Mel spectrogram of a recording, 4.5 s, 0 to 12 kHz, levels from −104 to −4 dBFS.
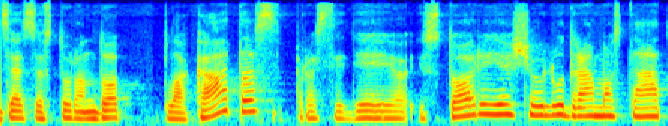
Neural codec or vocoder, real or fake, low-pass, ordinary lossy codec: vocoder, 44.1 kHz, 128 mel bands every 512 samples, BigVGAN v2; fake; 10.8 kHz; Opus, 24 kbps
